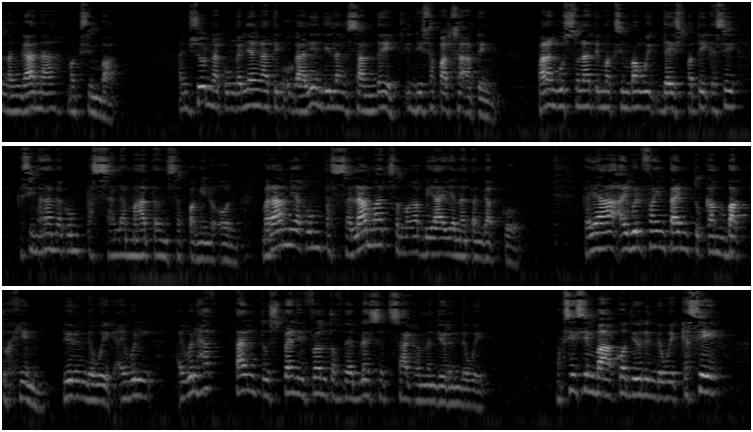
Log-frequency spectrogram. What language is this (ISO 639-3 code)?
fil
